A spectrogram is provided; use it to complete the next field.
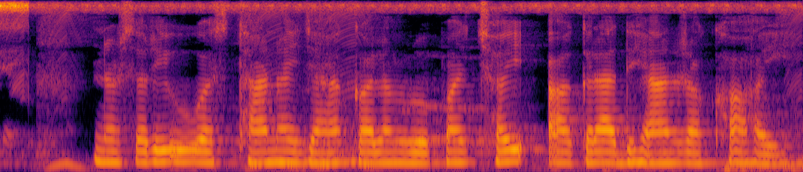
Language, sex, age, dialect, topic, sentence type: Magahi, female, 18-24, Western, agriculture, statement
